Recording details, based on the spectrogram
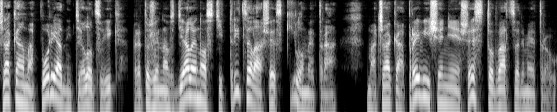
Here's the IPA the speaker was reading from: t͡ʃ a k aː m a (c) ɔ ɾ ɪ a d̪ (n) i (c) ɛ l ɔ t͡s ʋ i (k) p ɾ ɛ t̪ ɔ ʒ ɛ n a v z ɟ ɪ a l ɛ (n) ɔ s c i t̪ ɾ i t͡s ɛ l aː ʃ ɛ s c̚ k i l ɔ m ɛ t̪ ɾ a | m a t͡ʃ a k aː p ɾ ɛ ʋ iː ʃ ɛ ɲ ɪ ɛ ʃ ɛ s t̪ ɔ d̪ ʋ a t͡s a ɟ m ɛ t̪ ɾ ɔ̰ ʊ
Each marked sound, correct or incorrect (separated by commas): incorrect, correct, correct, correct, correct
